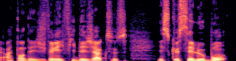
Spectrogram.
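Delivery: ordinary delivery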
